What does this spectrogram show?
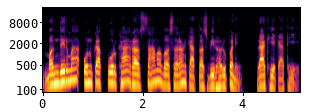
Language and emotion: Nepali, neutral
